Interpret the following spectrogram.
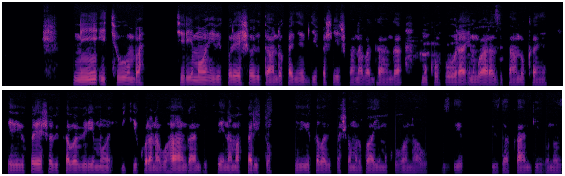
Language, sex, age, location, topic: Kinyarwanda, female, 18-24, Nyagatare, health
